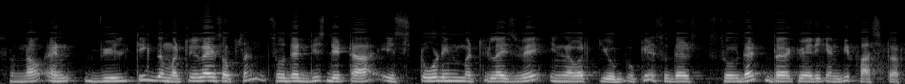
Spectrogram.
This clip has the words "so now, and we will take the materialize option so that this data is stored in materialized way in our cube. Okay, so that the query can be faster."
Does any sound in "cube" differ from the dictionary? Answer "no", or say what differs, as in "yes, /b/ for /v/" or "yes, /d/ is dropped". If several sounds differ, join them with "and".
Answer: no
